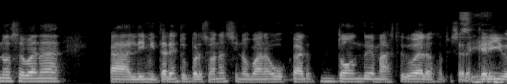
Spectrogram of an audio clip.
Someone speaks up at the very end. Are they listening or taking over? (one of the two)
taking over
